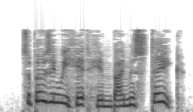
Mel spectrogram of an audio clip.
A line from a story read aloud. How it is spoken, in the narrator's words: said Piglet anxiously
